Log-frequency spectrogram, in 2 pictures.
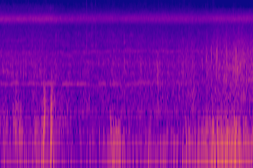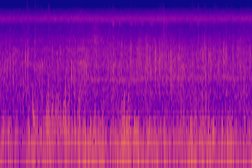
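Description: Footsteps crunch on loose gravel.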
